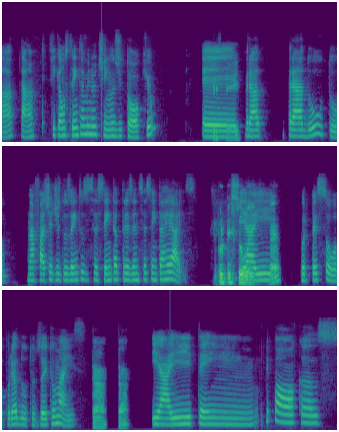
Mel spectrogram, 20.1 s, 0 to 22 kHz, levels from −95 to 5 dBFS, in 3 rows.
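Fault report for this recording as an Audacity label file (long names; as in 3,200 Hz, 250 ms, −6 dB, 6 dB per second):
1.990000	1.990000	click −20 dBFS
16.760000	16.760000	click −15 dBFS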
